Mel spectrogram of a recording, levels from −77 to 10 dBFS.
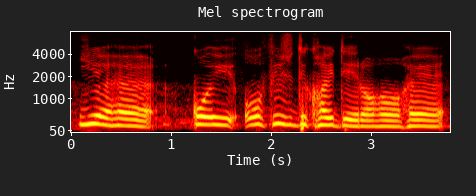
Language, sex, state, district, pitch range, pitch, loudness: Hindi, male, Uttar Pradesh, Shamli, 180-230 Hz, 215 Hz, -15 LUFS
